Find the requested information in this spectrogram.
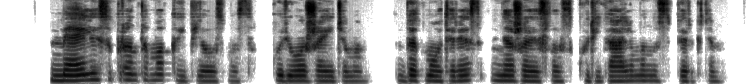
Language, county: Lithuanian, Marijampolė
